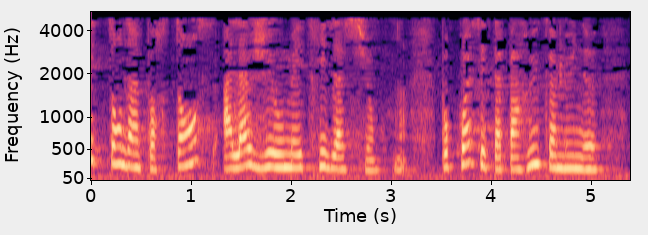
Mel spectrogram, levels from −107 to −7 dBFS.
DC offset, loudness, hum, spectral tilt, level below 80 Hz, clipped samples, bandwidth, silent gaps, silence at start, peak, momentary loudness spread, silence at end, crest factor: under 0.1%; -20 LUFS; none; -10 dB/octave; -48 dBFS; under 0.1%; 5 kHz; none; 0 s; -4 dBFS; 13 LU; 0.2 s; 16 dB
